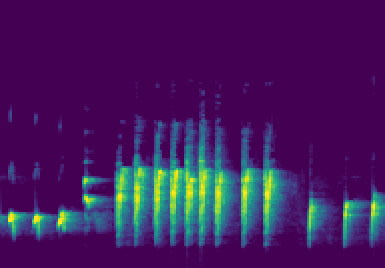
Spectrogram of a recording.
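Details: A sunbird, kept as a songbird, gives a fast, high, sibilant song: three thin whistles, then a rapid run of about a dozen sharp buzzy chips, ending in a few slurred notes.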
